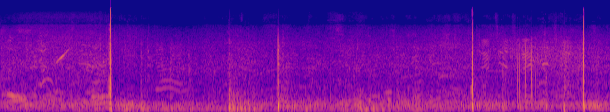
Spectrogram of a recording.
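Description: Aerial firework shells bursting: about four sharp bangs spaced a second or two apart, with a brief spatter of smaller pops between them, over the steady chatter of a beach crowd.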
